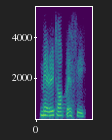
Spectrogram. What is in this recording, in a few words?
"meritocracy", Indian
